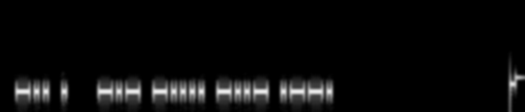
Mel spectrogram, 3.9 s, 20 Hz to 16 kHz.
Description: Morse code, heard as a keyed tone, about 36 wpm, 700 Hz. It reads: DE K6XP
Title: USA Callsign DE Callsign - 4 Characters - 35wpm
